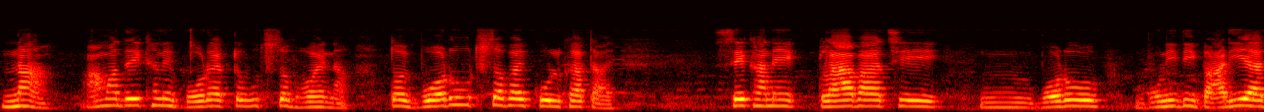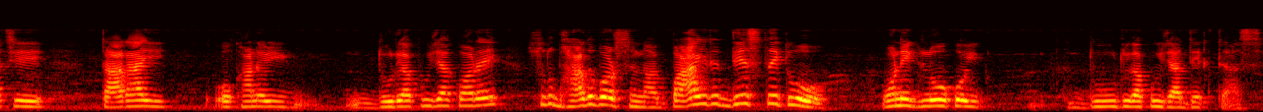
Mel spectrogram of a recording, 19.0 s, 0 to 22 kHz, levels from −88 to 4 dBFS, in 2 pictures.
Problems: none marked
